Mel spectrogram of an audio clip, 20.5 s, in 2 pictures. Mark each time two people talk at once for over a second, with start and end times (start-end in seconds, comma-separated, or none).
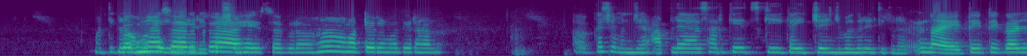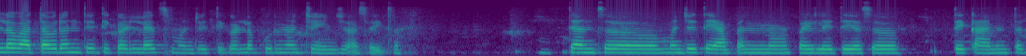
1.2-2.4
